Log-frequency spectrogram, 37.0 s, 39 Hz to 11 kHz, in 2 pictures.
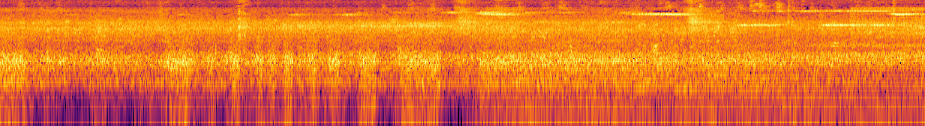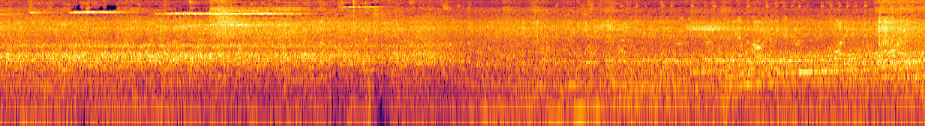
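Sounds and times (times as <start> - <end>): train wheels clattering on rail: 0.1 - 10.3
high wheel squeals: 14.7 - 21.1.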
